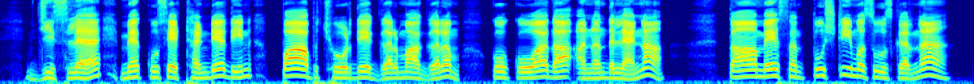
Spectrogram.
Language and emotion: Dogri, happy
